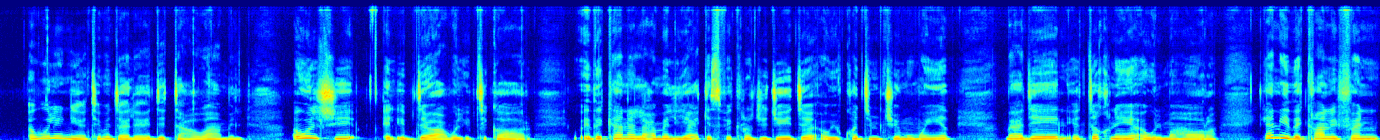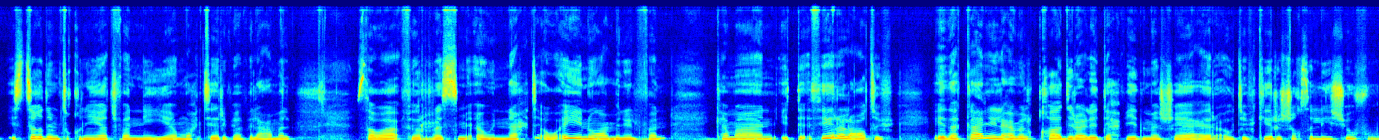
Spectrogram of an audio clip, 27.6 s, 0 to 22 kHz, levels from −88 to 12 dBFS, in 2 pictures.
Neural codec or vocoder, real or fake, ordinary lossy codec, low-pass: vocoder, 48 kHz, 128 mel bands, Vocos; fake; none; none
